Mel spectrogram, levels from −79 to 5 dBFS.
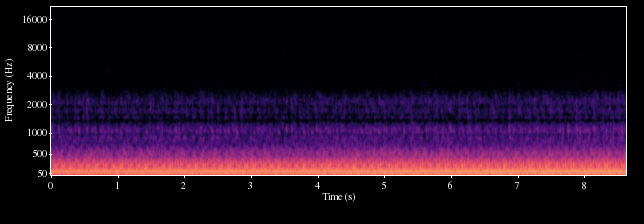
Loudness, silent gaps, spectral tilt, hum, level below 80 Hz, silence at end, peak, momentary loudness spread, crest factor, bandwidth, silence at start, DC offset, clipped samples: -16 LUFS; none; -12.5 dB/octave; none; -22 dBFS; 0 s; -4 dBFS; 3 LU; 10 dB; 2.5 kHz; 0 s; under 0.1%; under 0.1%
